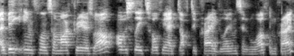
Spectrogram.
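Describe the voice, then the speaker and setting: Speaking at a fairly quick pace, a man with a fairly high voice keeps his intonation fairly even. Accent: Australian. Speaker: podcast host. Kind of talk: interview.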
